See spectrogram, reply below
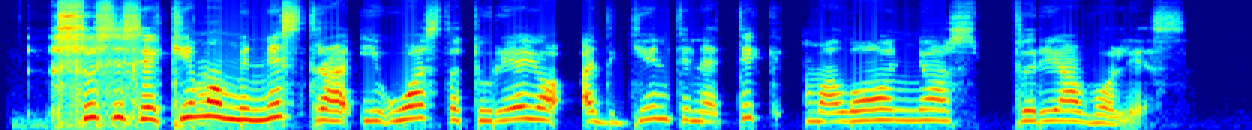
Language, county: Lithuanian, Vilnius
